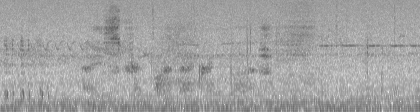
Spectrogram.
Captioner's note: whispering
